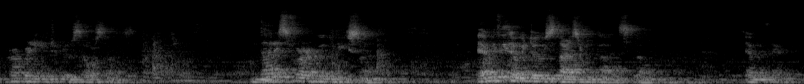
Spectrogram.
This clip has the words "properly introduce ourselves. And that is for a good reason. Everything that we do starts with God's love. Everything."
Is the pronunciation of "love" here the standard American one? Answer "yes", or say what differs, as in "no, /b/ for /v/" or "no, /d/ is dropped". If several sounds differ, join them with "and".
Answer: no, /v/ is dropped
